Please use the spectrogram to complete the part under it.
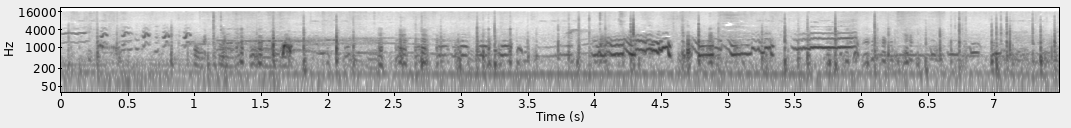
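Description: Chickens peck rapidly at food, tapping.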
